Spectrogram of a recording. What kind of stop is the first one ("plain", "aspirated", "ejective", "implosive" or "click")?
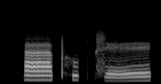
aspirated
